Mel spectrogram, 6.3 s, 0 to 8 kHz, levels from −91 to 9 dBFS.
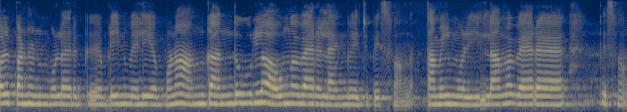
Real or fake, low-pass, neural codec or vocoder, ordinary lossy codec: fake; none; codec, 16 kHz, 8 kbps, FunCodec, trained on Chinese and English, 25 frames a second; none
